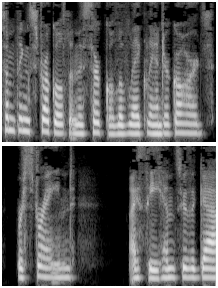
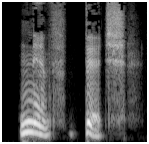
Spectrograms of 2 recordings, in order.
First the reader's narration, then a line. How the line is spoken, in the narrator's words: he snarls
